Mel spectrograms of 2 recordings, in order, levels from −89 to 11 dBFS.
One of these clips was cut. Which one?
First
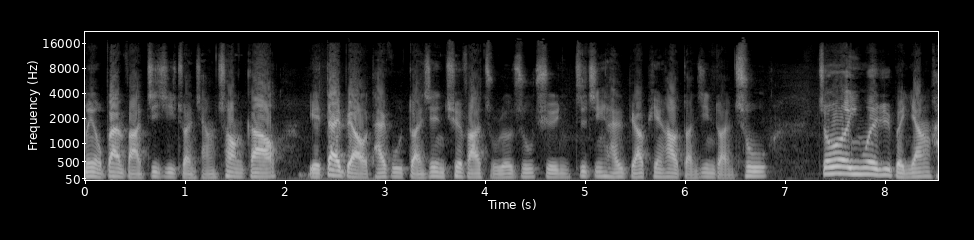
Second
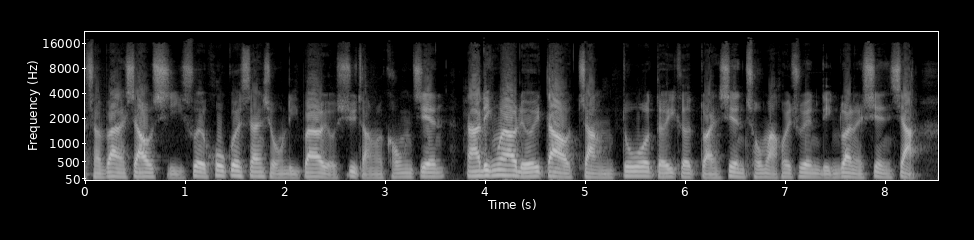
second; 1 cut; at 3.7 s

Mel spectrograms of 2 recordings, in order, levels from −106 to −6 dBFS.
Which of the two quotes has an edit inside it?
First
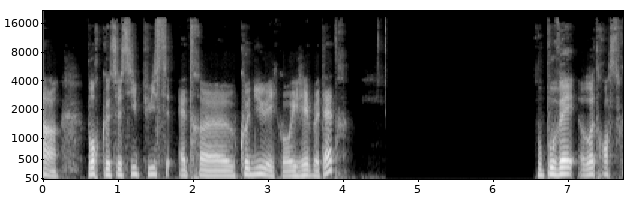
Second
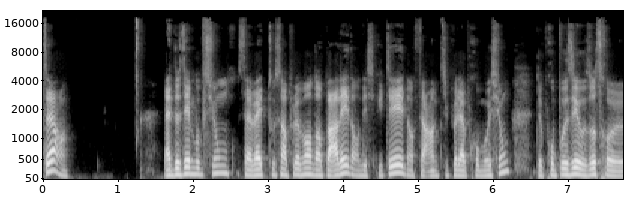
first; 1 cut; at 6.5 s

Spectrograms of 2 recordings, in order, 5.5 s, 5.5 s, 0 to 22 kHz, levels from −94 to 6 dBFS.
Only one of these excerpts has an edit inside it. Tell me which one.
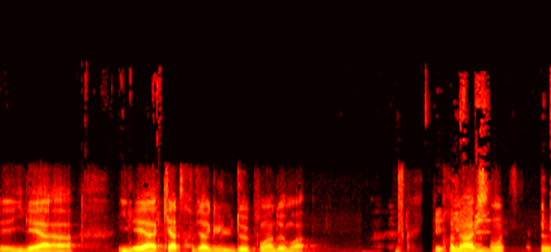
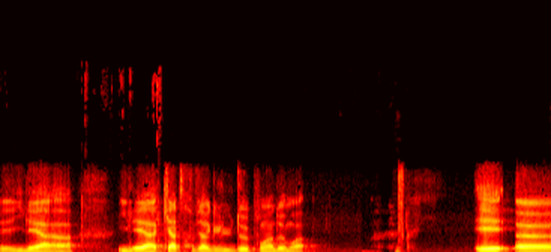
first; 1 cut; at 4.2 s

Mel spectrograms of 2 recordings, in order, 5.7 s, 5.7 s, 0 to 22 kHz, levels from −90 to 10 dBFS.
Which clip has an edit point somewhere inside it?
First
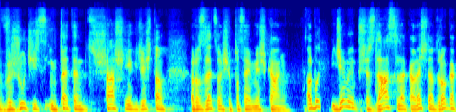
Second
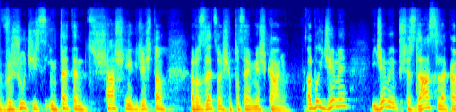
first; 1 cut; at 4.0 s

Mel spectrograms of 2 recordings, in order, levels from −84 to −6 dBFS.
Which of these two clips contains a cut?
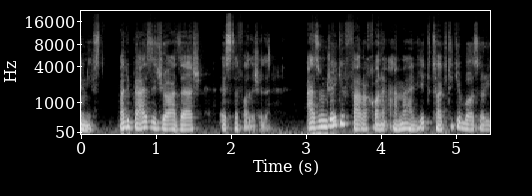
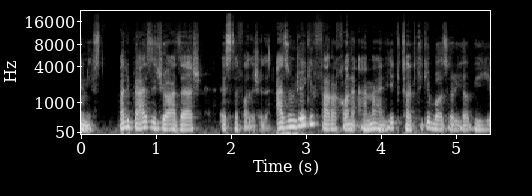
second; 1 cut; at 2.6 s

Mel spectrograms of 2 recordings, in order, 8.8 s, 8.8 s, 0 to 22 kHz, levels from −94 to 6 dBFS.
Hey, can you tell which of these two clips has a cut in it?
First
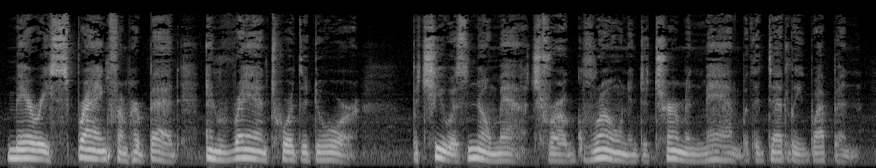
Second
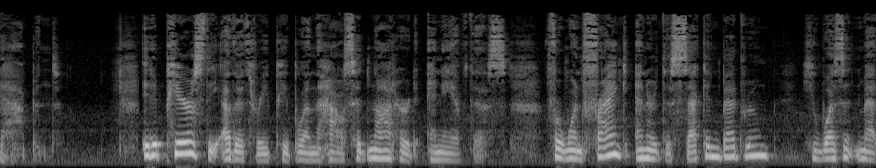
second; 1 cut; at 1.4 s

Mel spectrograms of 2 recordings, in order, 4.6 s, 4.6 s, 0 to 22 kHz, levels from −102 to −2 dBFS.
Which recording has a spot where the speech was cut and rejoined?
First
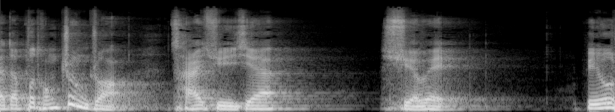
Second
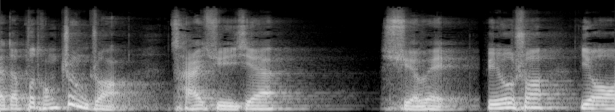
second; 1 cut; at 3.6 s

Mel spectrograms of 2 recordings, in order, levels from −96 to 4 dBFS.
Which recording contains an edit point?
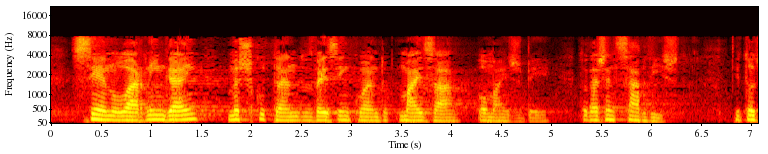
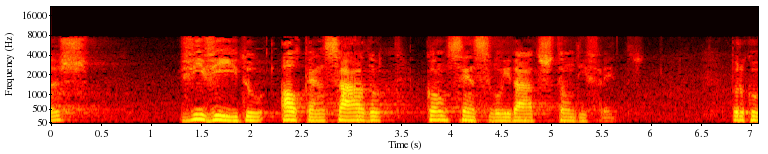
first; 1 cut; at 5.2 s

